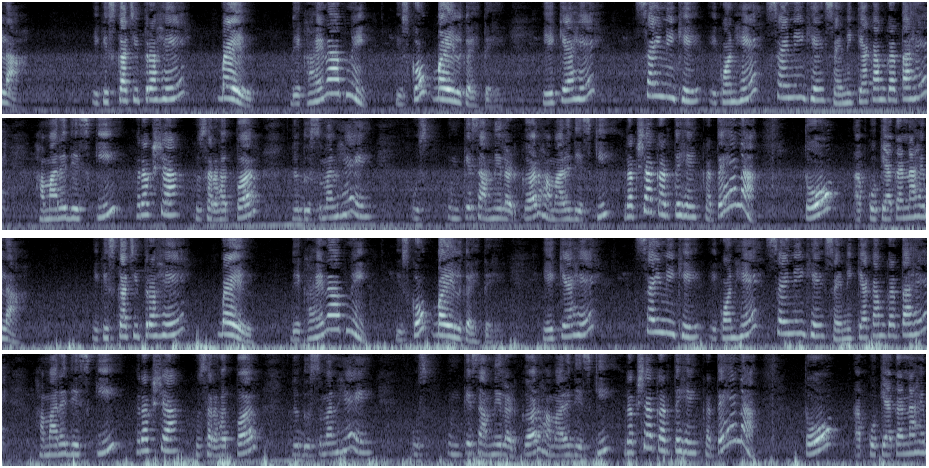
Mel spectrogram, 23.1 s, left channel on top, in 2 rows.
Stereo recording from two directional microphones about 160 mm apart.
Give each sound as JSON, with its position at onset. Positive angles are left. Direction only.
{"t": 1.1, "sound": "a woman's voice", "side_deg": -15}
{"t": 17.3, "sound": "a woman's voice", "side_deg": -15}
{"t": 22.2, "sound": "a woman's voice", "side_deg": -20}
